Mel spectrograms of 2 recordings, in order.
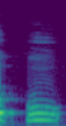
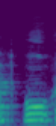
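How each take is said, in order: First: कु said with a short, clipped u. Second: कु said with a long, held uu. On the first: Teacher demonstrating the short u matra, कु kept short. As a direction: snap कु off with a quick short vowel. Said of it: "छोटे ऊ की मात्रा के साथ". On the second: Teacher demonstrating the long uu matra, कु drawn out long. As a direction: hold the vowel of कु out long. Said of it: "बड़े ऊ की मात्रा के साथ". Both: Shown as a demonstration.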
